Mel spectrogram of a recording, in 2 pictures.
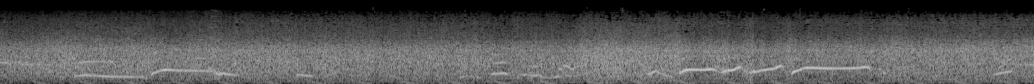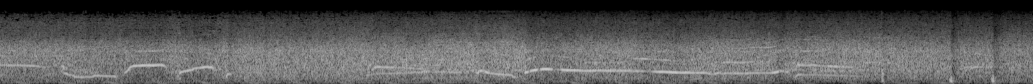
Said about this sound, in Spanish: Se fusionaban las lágrimas, los sollozos, los gritos, el llanto de Carolina con la ovación, los aplausos de un pabellón puesto en pie, despidiendo a una número uno como Carolina Marín.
